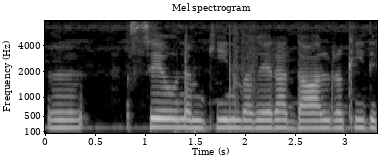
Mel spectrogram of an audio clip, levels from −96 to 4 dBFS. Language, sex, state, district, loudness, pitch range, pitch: Hindi, female, Bihar, Saharsa, -30 LUFS, 200-210 Hz, 205 Hz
